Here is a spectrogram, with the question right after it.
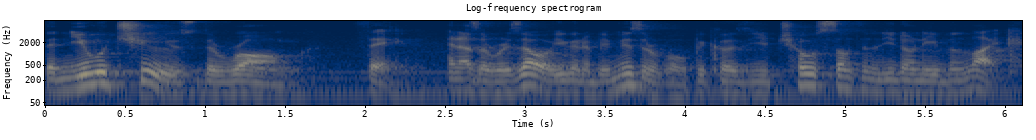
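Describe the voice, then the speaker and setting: A man with a Japanese accent, fairly low in pitch, with lively intonation at a moderate pace. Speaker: mindset coach. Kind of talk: motivational talk. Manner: emphatic.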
